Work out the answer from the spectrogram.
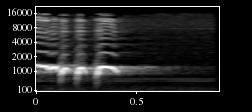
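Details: Local zebra dove giving a rapid burst of three or four soft, rounded cooing notes, each bubbling into the next, ending on a drawn-out fading tone, over a steady low hum.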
